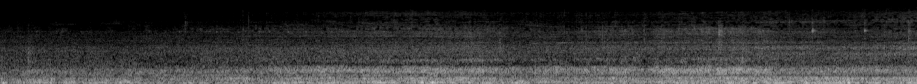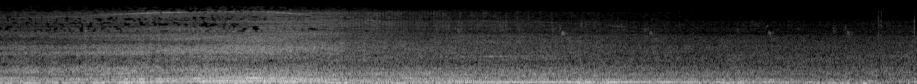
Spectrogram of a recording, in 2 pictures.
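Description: City street traffic, with a heavy dump truck passing close by; its engine is loudest about ten to twelve seconds in. A steady low engine hum follows.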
